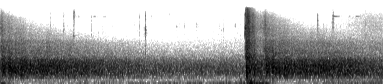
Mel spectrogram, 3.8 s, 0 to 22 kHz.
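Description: A single sharp pistol shot from a Taurus GX4 fitted with a Lakeline ported barrel cracks out loudly mid-clip over a steady background hiss, with no talking.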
